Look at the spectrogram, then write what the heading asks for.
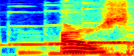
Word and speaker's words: Arches: Arches. I learned how to pronounce that.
